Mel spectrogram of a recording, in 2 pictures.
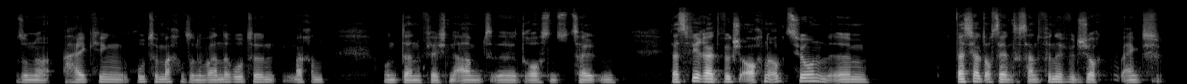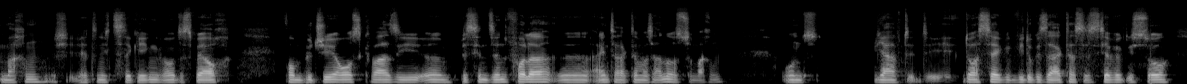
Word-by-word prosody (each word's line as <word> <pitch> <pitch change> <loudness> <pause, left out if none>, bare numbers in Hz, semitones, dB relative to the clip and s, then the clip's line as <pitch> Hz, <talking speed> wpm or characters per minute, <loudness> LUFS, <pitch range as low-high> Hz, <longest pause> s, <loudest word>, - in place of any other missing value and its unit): so - - -4
'ne 105 -2 -1 0.2
Hiking-Route 115 +1 -3
machen 115 0 -3
so 110 - -5
'ne 105 0 -3
Wanderroute 115 +1 -1
machen 110 - -6 0.6
und 105 -1 -4
dann 100 -1 +2
vielleicht 100 -1 -2
'n - - -1
Abend, 100 -1 0
äh, 100 0 -1
draußen 100 0 -2
zu 100 0 -5
zelten. 105 +1 -1 0.5
Das 115 0 +3
wäre 155 -4 +7
halt 125 -1 +7
wirklich 125 -1 +3
auch - - +4
'ne - - +2
Option, 150 +1 +2
ähm, 115 0 0 0.9
was 125 0 +7
ich 130 - +3
halt 135 - +5
auch - - +3
sehr 115 -1 +5
interessant 110 -1 -1
finde, 120 -1 +1
würde 110 -2 -3
ich 115 +1 +2
auch 105 -1 +1 0.2
eigentlich 105 +1 -2 0.2
machen. 115 +4 -4
Ich - - -7
hätte 100 +4 -8
nichts 105 -1 -3
dagegen, 100 +2 -1
genau, 105 0 0
das 100 0 -3
wäre 105 -1 +6
auch 105 0 0 0.5
vom 105 -2 +1
Budget 115 +2 +2
aus 110 0 +3
quasi, 110 -1 +1
äh, 110 0 +1 0.2
bisschen 105 +1 0
sinnvoller, 110 -2 +3
äh, - - -9
einen 105 - 0
Tag 105 -1 -2
dann 105 -1 -1
was 100 - -3
anderes 115 +1 0
zu - - -4
machen. 110 +5 -9 0.6
Und, 105 -1 -2 0.5
ja, 105 -1 +2
d 100 - -7
d - - -9 0.2
du 115 - +3
hast 110 0 +2
ja, 115 -2 +6
wie 110 0 -4
du 110 - 0
gesagt 105 -2 +1
hast 110 - +1
es 100 +1 -1
ist - - -2
ja 110 - +5
wirklich 105 -1 -1
so, 110 0 +3
110 Hz, 190 wpm, -27 LUFS, 105-115 Hz, 0.9 s, wäre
